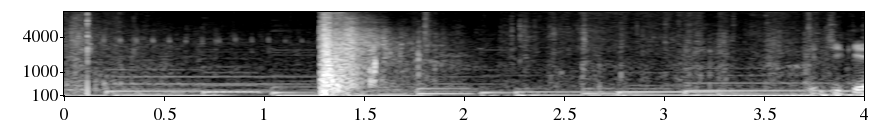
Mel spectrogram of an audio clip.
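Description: A single shotgun shot about a second and a half in, loud and sharp with a short echo, fired at a flushed wild rooster pheasant. Background music plays throughout.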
